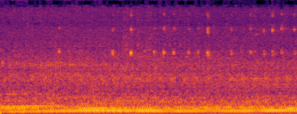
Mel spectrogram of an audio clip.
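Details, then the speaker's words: Diesel idling with the air conditioning on: a faint, irregular chirping tick rides over the steady idle, said to be a broken air-conditioning compressor bearing that is still awaiting repair. "ลูกปืนคอมแอร์แตกครับดังอยู่อดๆๆๆๆๆ"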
